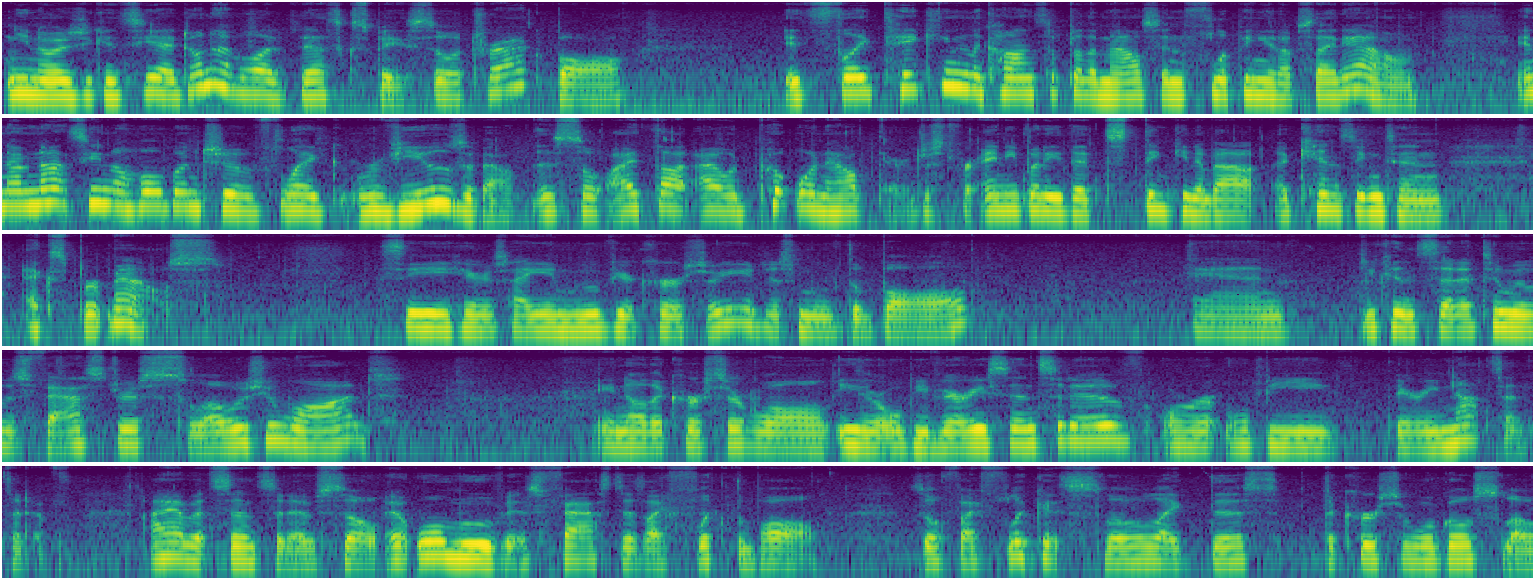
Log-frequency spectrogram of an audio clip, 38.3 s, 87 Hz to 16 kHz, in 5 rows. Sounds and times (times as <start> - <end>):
Speech: 0.0 - 3.2, 3.9 - 16.5, 17.2 - 20.2, 21.2 - 25.0, 25.8 - 38.2.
